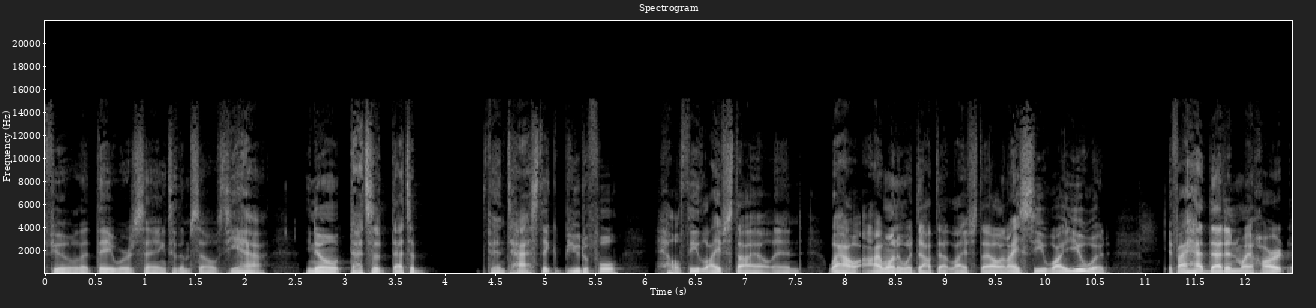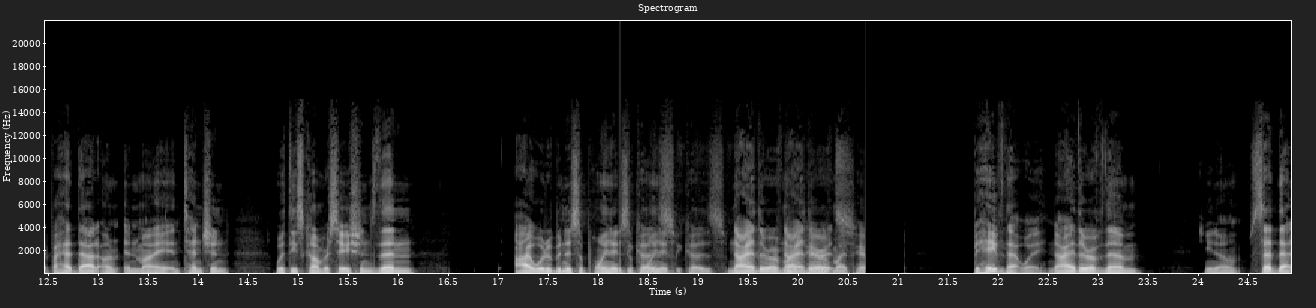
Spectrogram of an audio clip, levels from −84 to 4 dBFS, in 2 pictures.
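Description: Right after "I would have been", from 18.20 to 20.66 s, there's a doubled audio track: a full-band copy of the speech trails about half a second behind, roughly 5 dB down, dry and switching on and off abruptly, likely a second capture path or misaligned edit.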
